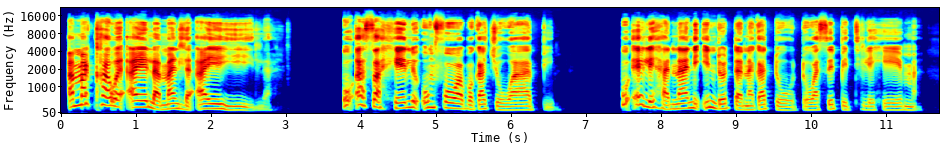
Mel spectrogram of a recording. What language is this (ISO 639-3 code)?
nde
